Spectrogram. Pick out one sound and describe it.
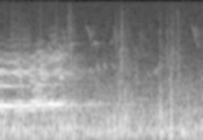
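Boots tread on a hard floor.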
